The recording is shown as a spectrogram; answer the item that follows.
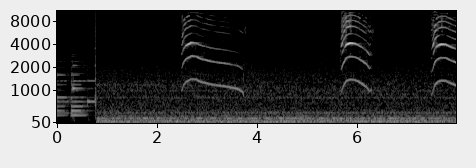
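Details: Kitten meowing three times. Each meow is clear and tonal, first rising then falling slowly, and the first is the longest. A loud background bed of music and noise runs throughout.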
